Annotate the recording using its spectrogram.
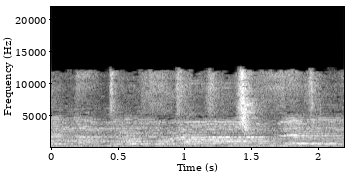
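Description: Zion church choir of men's and women's voices singing a cappella in harmony, with one sharp hit about three-quarters of the way through.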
